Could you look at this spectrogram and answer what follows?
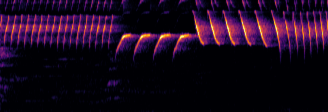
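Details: Canary in full gacor song, meant as a training song. A rapid high trill gives way to slower, separate, down-slurred notes at about three per second, then a quicker run of sweeping notes.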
